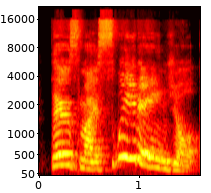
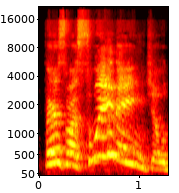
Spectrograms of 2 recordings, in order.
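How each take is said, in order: First: Higher, drawn-out friend's greeting screech; mock screech. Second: Very high, loud screeched greeting; Pamela Blanchard. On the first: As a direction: imitate her screechy, slow greeting. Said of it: "she screeches and she goes". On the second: Retold or imitated. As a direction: screech it way up high, imitating a delighted friend. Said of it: "I think I can do it".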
